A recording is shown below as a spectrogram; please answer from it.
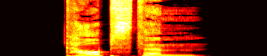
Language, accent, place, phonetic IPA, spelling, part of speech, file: German, Germany, Berlin, [ˈtaʊ̯pstəm], taubstem, adjective, De-taubstem.ogg
- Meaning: strong dative masculine/neuter singular superlative degree of taub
